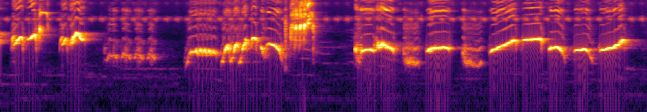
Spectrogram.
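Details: Agitated White-rumped shama song, meant to stimulate other shamas to sing: loud, rich whistled phrases mixing rising and falling slurs, rapid chattering notes and one sharp high squeak, in several bursts with short pauses.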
